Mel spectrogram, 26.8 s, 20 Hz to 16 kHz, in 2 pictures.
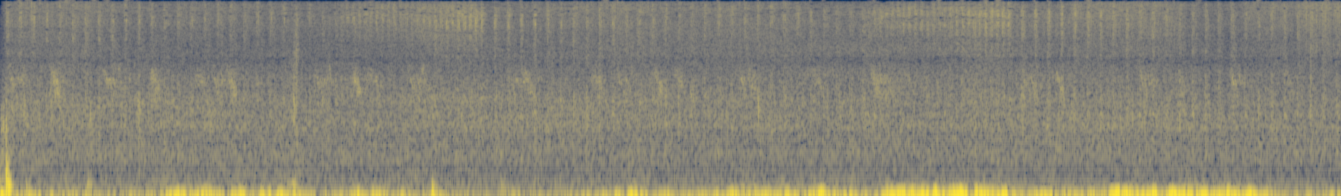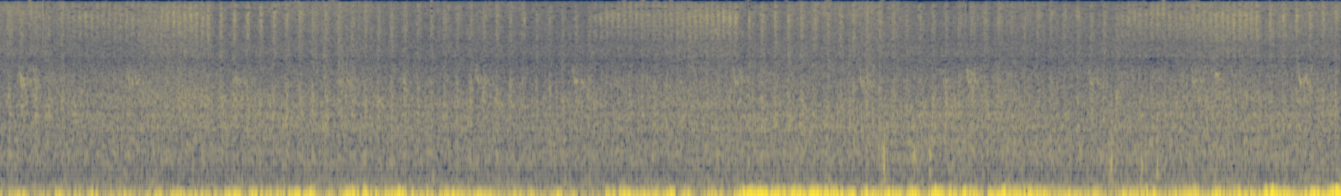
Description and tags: This sound was recorded with an Olympus WS-550M and it's the sound of sprinklers operating in an area with grass in the industrial polygon.
grass, sprinklers, water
